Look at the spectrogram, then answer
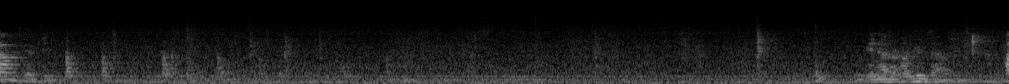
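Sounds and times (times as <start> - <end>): meeting room hum: 0.0 - 10.0
faint clicks and taps: 0.6 - 4.2.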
